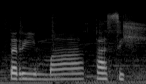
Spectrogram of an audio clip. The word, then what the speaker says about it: terima kasih: Thank you is terima kasih.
